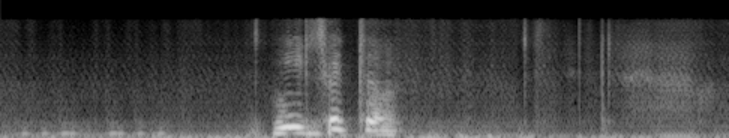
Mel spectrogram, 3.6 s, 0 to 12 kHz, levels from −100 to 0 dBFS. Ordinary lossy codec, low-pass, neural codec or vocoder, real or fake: none; 7.2 kHz; codec, 16 kHz, 0.5 kbps, FreqCodec, smaller model; fake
